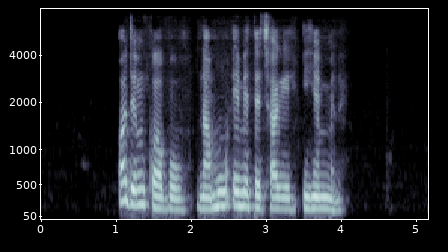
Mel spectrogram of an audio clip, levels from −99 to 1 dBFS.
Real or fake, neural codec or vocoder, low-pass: fake; codec, 24 kHz, 3.1 kbps, DualCodec; 7.2 kHz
